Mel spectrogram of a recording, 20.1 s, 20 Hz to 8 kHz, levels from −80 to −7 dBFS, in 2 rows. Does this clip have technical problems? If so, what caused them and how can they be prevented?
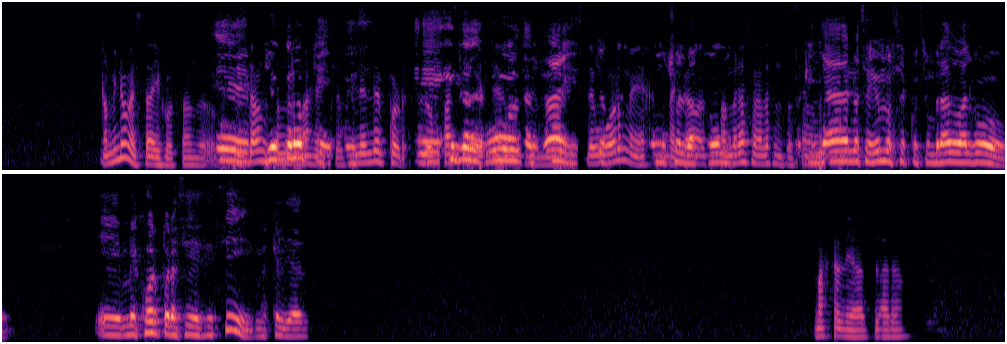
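Yes. The speech is suppressed in double talk at 2.07–2.17, 2.53–3.47, 4.05–5.79, 6.12–6.63, 7.04–7.12 and 7.91–8.27 s. The level dips by about 20 dB, and by about 30 dB at 6.12–6.63 s. This likely happened because the echo canceller could not tell the near talker from loudspeaker echo while both sides spoke, so it attenuated everything. On a waveform these show as sudden notches in the envelope. On a spectrogram they appear as faded vertical bands, sometimes missing their upper harmonics. A better-tuned echo canceller with proper double-talk detection, or headsets instead of loudspeakers, would prevent this.

An echo leak appears at 2.91–3.02 s as a faint copy of the speech about 20 dB below it, trailing by 175 ms. It is likely residual loudspeaker sound that the far end's echo canceller failed to remove and sent back. 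On a spectrogram it looks like a weak, smeared duplicate of the harmonic pattern shifted 175 ms later. The waveform shows a small secondary burst after the main one. Energy is limited above 8 kHz throughout. Using headphones at the far end, or lowering its loudspeaker volume, would prevent this.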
